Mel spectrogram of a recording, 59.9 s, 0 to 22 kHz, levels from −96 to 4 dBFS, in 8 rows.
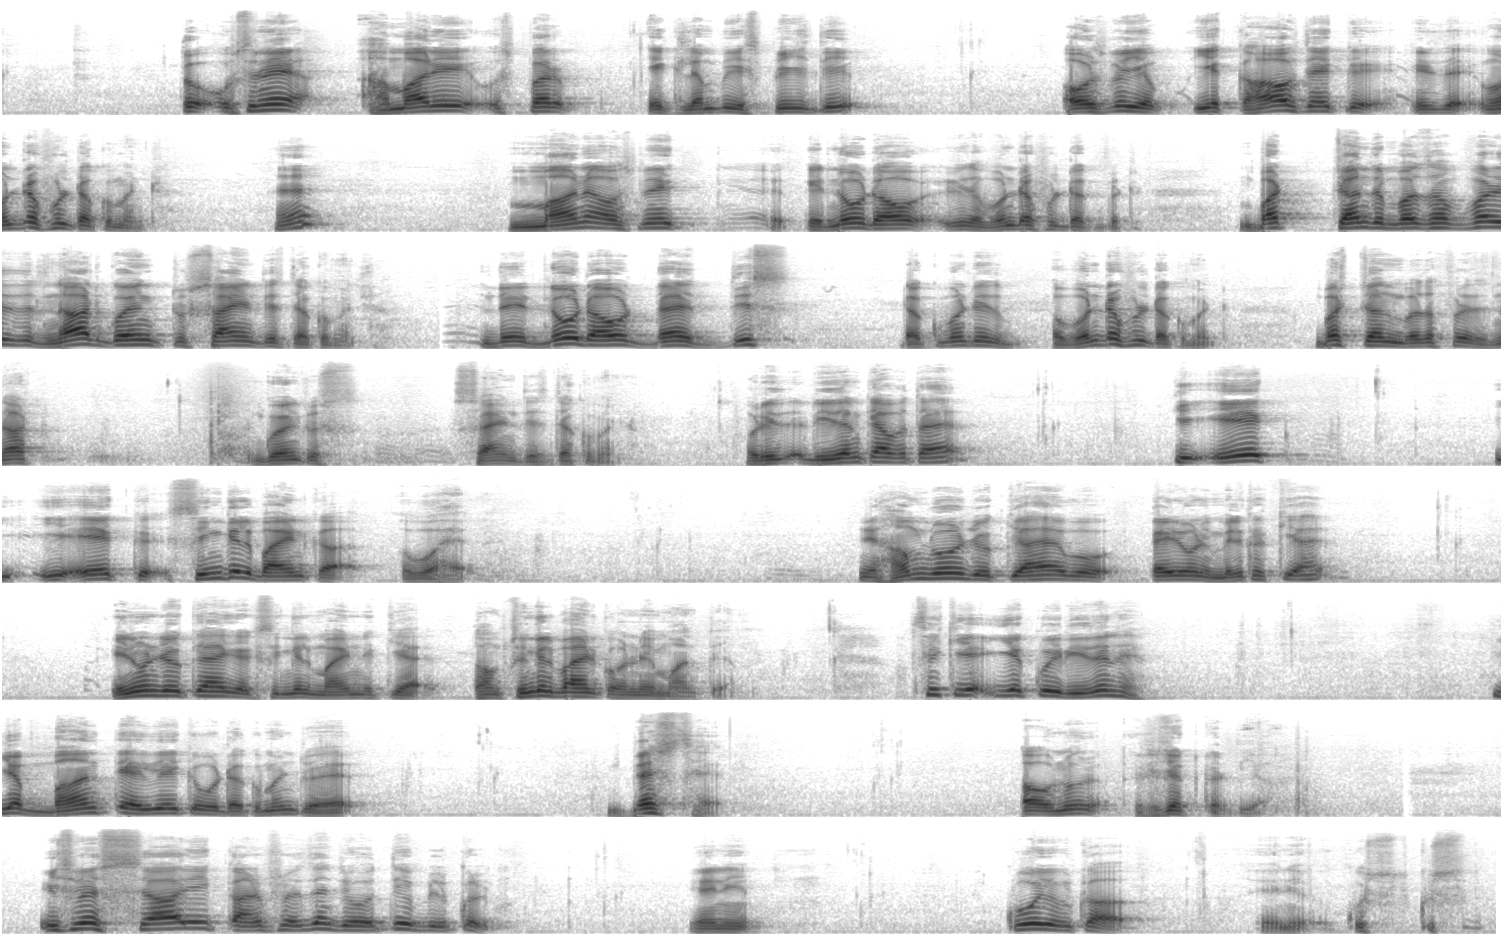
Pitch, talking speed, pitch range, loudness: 130 Hz, 145 wpm, 100-165 Hz, -24 LUFS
